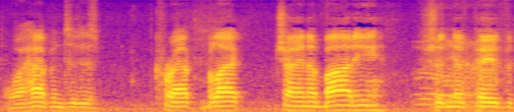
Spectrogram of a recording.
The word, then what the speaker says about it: Blac Chyna: Is that how it's pronounced? That's how you say it. Blac Chyna.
